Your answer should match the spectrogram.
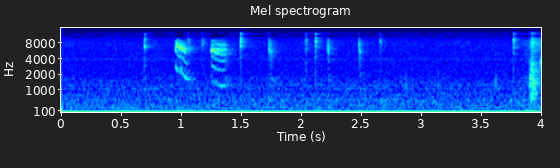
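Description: Computer mouse clicking now and then as controls are dragged about. About a second in come two short, high squeaks that fall in pitch. A steady low hum runs underneath.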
